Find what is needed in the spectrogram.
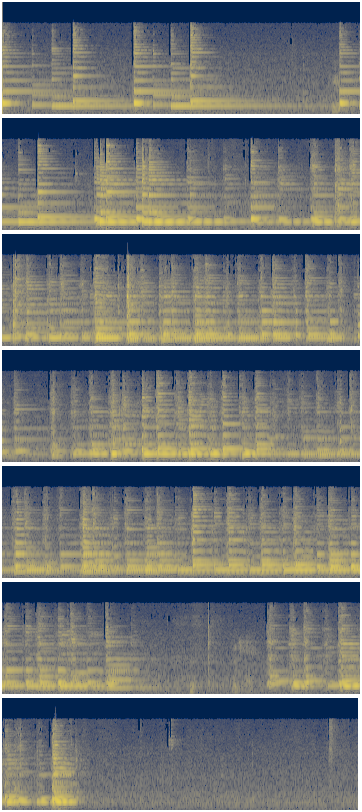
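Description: Kamaka ukulele being strummed: a few separate chords ringing out, then steady strumming for about twenty seconds. After a short pause come a few more strums, and the playing stops a couple of seconds before the end.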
